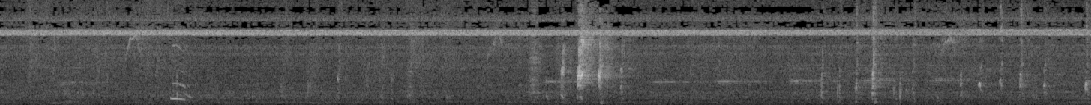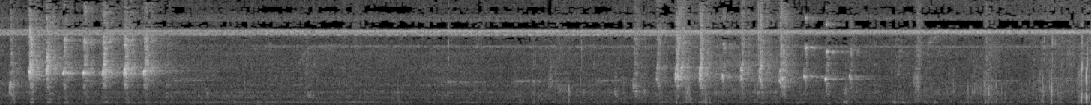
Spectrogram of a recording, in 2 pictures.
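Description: Insects calling: a steady high-pitched drone, broken by three bursts of rapid clicks, about six, eleven and eighteen seconds in, the middle one loudest.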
